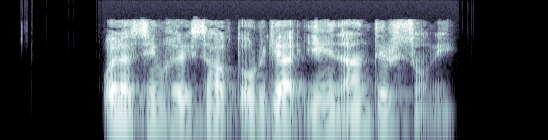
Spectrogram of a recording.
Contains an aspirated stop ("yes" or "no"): no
